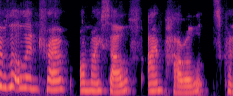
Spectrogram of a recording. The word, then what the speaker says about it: Parul: intro on myself i'm parallel it's pronounced like carol but with a p and my pronouns are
